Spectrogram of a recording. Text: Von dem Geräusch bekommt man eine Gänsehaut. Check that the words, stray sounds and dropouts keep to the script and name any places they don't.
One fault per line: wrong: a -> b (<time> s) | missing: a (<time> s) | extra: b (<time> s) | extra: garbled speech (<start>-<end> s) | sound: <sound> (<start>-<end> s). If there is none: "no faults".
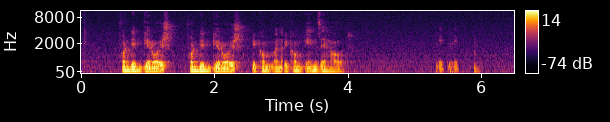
extra: von dem Geräusch (1.6 s)
wrong: eine -> bekommt (3.0 s)
sound: laugh (5.3-5.7 s)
